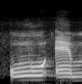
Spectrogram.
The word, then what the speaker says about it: Om: m but luckily fortunately when you write it as o m in english that's actually the correct pronunciation om is the correct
